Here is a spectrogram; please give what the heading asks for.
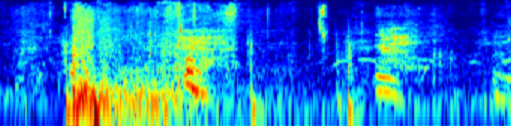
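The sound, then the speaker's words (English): A big trench mortar shell explodes near a shallow dugout: a sudden heavy boom at about half a second, followed by a rumbling tail, while people talk. “This isn't a deep dugout. That was a big trench mortar.”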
